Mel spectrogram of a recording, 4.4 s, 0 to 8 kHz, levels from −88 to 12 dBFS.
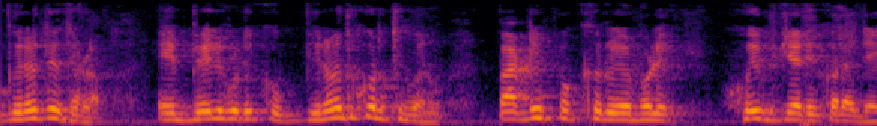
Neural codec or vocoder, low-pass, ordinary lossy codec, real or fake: vocoder, 44.1 kHz, 128 mel bands, Pupu-Vocoder; 7.2 kHz; none; fake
